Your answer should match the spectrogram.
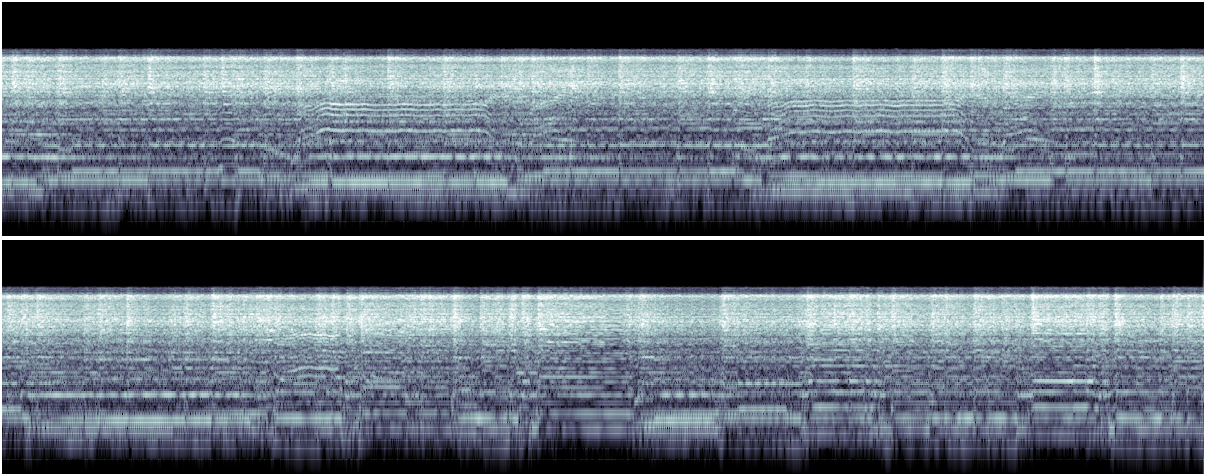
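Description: Electric guitar with a fuzz tone, played through an amplifier: chords held and changing every couple of seconds, with a few higher notes ringing over them.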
